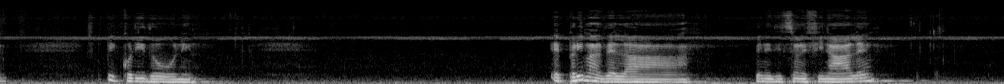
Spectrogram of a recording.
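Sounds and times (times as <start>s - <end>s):
crickets chirping: 0.0s - 10.0s
low hum: 0.0s - 10.0s
speech: 1.1s - 2.1s, 5.5s - 7.0s, 7.6s - 9.0s.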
